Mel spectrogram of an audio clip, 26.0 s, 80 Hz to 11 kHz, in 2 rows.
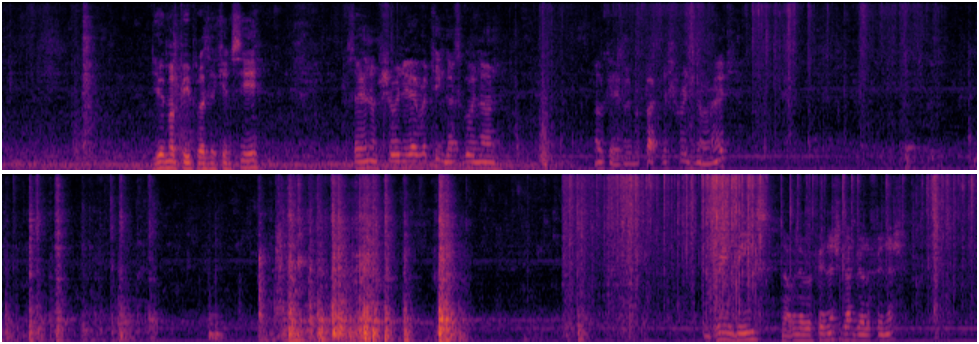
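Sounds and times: faint steady hum: 0:00.0 - 0:26.0
clattering and rustling bags: 0:08.2 - 0:12.6, 0:20.4 - 0:26.0.

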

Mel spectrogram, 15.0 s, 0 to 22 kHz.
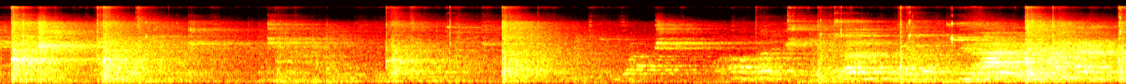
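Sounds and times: racket hitting shuttlecock: 0:00.1 - 0:02.6, 0:05.1 - 0:07.4, 0:13.6 - 0:14.3
sneakers squeaking on court: 0:00.2 - 0:04.5, 0:10.5 - 0:13.0.

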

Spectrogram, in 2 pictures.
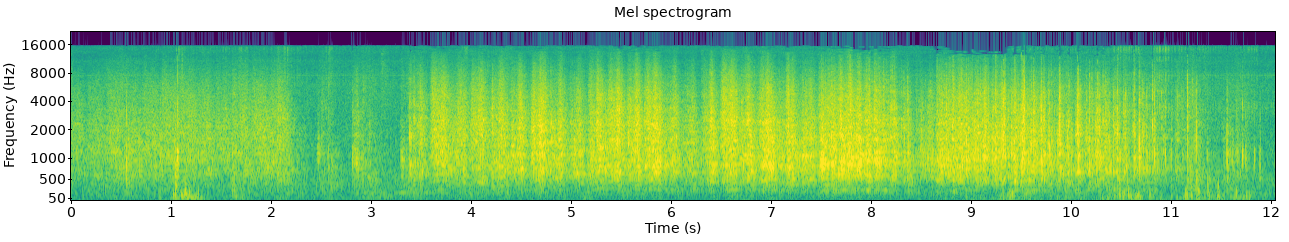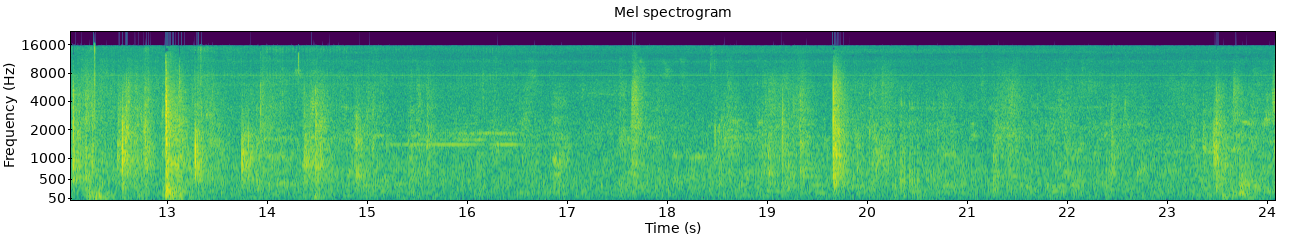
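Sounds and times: dry kibble rattling in box: 0:00.0 - 0:13.5.

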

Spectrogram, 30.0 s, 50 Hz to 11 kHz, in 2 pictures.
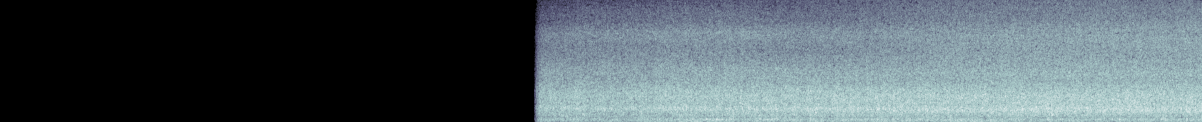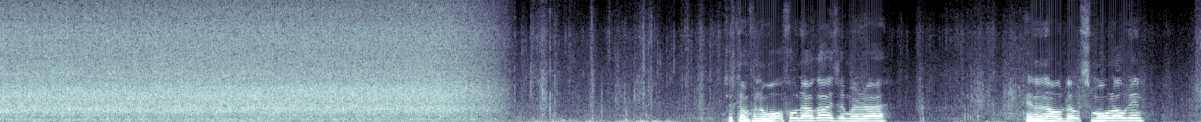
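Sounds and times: waterfall rushing and splashing: 0:06.7 - 0:21.4.

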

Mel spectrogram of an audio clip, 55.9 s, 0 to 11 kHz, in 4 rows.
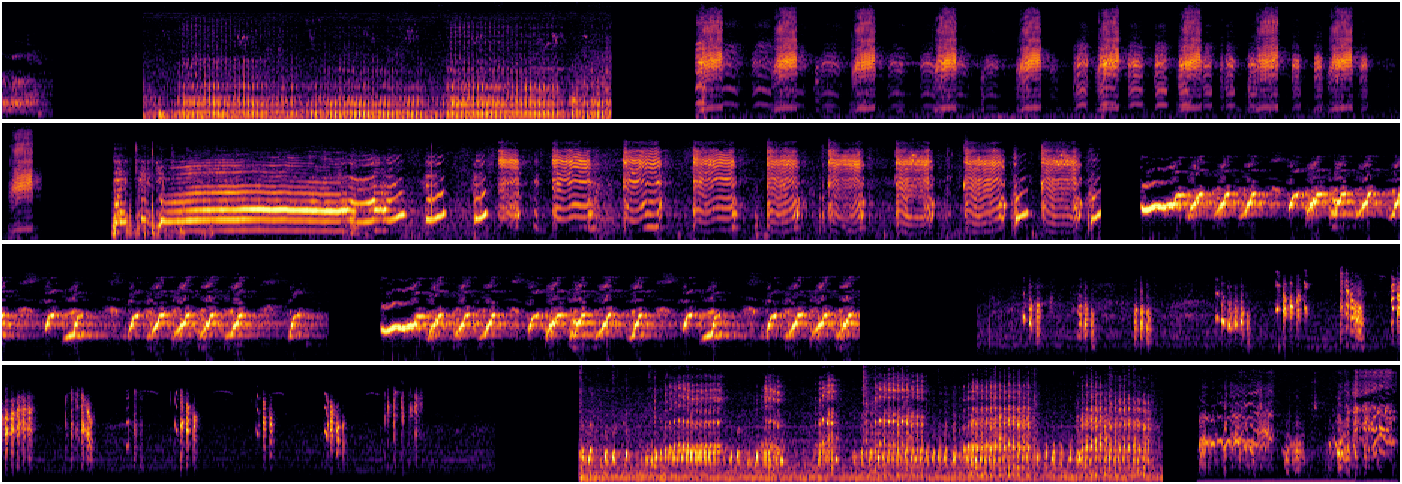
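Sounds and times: ducks quacking: 0:07.0 - 0:14.4, 0:47.7 - 0:55.9
zebra yelping barks: 0:24.0 - 0:31.2, 0:31.8 - 0:36.6, 0:47.8 - 0:55.9.

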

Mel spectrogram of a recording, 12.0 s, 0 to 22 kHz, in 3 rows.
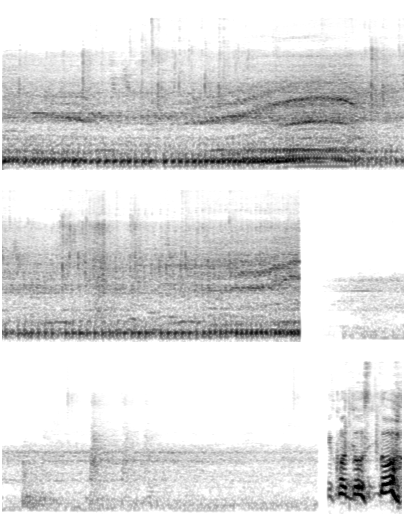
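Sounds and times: vehicle engine running: 0:00.0 - 0:07.0.

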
